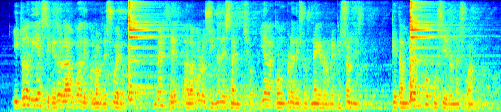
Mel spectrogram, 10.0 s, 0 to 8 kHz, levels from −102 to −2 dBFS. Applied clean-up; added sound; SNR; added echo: none; Crash cymbal; 2 dB; reverberation time 2.4 s.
